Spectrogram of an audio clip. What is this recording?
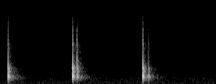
bouncy tap
bouncy, cardboard, h5, SGH-6, tapping, tube, zoom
